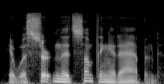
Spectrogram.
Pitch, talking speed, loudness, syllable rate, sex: 100 Hz, 255 wpm, -18 LUFS, 8.1 syllables/s, male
